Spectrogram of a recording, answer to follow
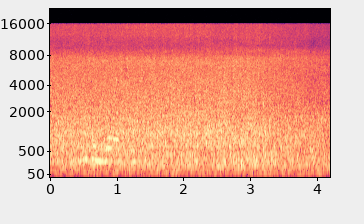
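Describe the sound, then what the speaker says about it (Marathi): A shallow stream flows steadily in the open, a soft, even wash of moving water heard from nearby at low volume throughout. "हे बघा पाणी, बघा पाणी"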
